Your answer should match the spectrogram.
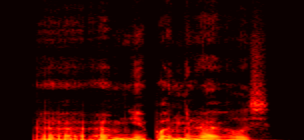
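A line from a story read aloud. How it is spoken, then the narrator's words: Murmured. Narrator (Russian): пробормотал он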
